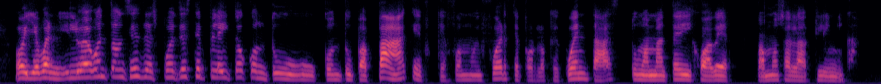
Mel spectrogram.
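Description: A woman with an ordinary speaking voice talks at a moderate pace and medium pitch, her intonation lively. The recording is very clean, with a silent background and a dry, close sound with no echo. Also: hardly any pauses, big swings in loudness. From Mexico, Torreón, Coahuila. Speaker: podcast host. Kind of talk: interview.

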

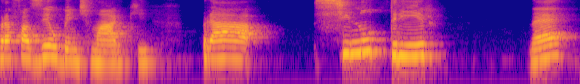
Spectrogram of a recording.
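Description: Very slow delivery in a woman's fairly high register. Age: 40s. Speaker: diversity and digital transformation consultant. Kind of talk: interview.

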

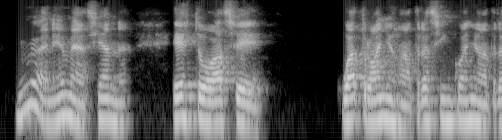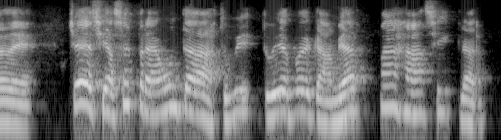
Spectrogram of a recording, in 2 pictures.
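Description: Lively intonation marks a man's high-pitched voice. He speaks at a fairly slow pace. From Argentina, Río Cuarto, Córdoba. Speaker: consciousness workshop facilitator, former kickboxer. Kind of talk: casual interview.

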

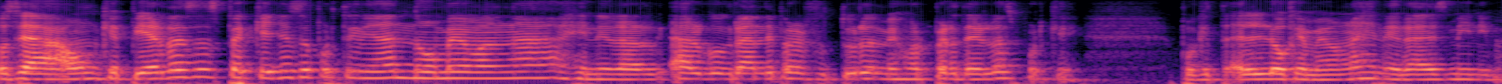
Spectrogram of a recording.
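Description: Her voice is an unremarkable speaking voice, medium in pitch for a woman, with fairly even intonation. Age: 20s. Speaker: fashion designer. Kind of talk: casual interview.

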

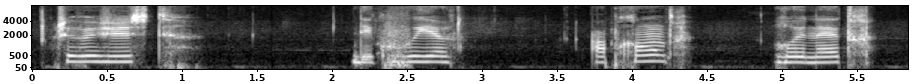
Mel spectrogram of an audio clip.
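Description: A woman talks at a very slow pace. Her fairly high voice has a monotone, flat intonation. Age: 20s. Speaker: spoken-word essayist. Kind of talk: reflective scripted monologue.

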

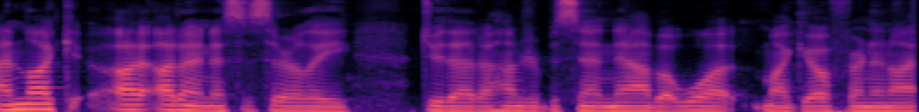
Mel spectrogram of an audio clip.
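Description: Delivered at a very fast pace in an Australian accent, the speech has monotone, flat intonation. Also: man. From rural New South Wales, Australia. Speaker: musician and army veteran. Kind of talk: casual chat.

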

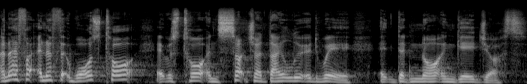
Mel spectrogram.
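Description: A man's fairly high voice in a Dundee accent, with very wide pitch swings at a moderate pace. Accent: Scottish (Dundonian). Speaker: podcast host. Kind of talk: casual chat.

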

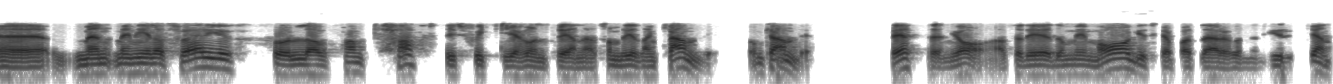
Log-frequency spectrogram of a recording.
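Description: Here a man speaks at a moderate pace with a fairly low pitch. His intonation is lively. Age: 60s. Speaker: hunting dog trainer. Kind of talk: interview.

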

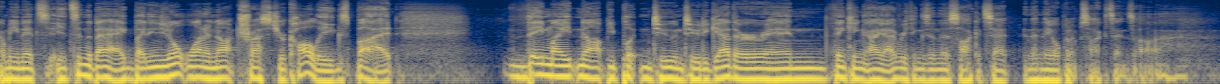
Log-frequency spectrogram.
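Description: At a moderate pace, this is a normal speaking voice with fairly even intonation. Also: man, fairly low pitch for a man. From Canada, Ontario. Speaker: podcast host. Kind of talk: casual chat. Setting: studio.

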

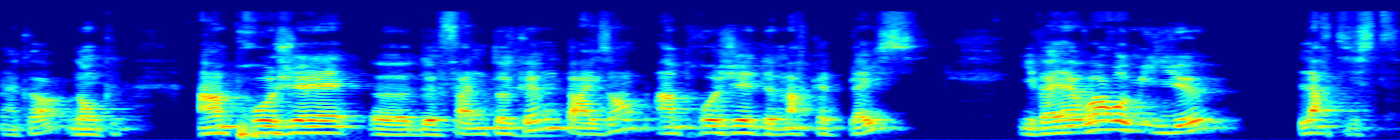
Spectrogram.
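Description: Very wide pitch swings run through a man's speech at a fairly slow pace. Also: medium pitch for a man. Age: 40s. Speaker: startup founder and CEO. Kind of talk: interview. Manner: halting, many repetitions and fillers.

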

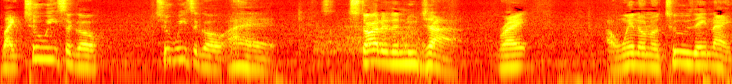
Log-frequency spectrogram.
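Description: A man's fairly high voice at a fairly slow pace, with ordinary pitch variation, long and frequent pauses, and noticeable background noise. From New Jersey. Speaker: comedian. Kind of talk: casual chat.

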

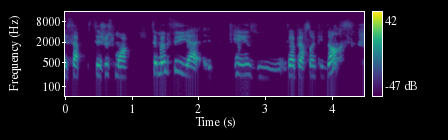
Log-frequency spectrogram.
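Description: The woman's voice is fairly high, with ordinary pitch variation. She speaks at a moderate pace in a dry, close sound with no echo. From Canada, Ottawa area, Haitian-born. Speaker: ministry founder. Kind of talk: casual interview, faith testimony. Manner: hesitant, many fillers.

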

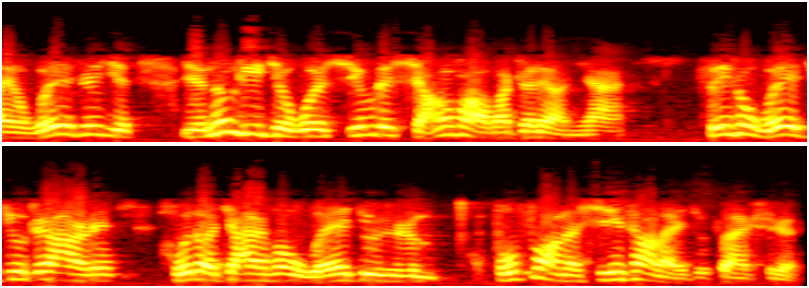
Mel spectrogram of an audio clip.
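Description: A man with a high pitch and lively intonation speaks very fast. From Shandong, Dezhou. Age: 30s. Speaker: military officer calling in for advice. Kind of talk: call-in advice conversation.

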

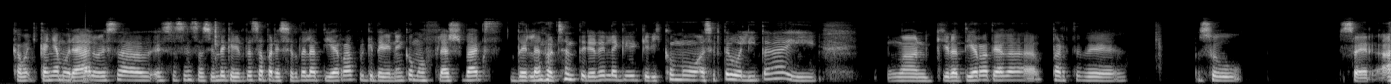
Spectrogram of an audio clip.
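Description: In a Chilean accent, a woman speaks at a medium pitch and a moderate pace with fairly even intonation. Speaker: podcast co-host. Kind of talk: casual chat.

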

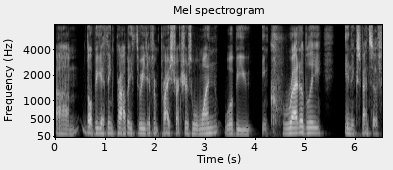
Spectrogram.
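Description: Spoken in a monotone with flat intonation, the voice comes through on a very clean recording against a silent background. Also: man. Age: 60s. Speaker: pastor and author. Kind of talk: casual chat. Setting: studio. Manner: passionate.

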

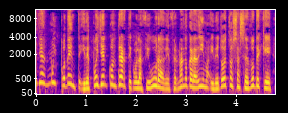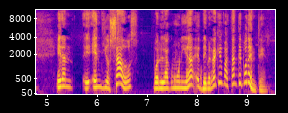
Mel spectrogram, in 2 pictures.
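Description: A man with a Chilean accent, high in pitch, very wide pitch swings, fairly quick pace, dry, close sound with no echo. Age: 30s. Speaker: radio host. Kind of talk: radio interview.

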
